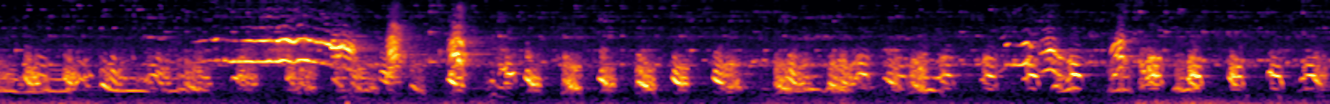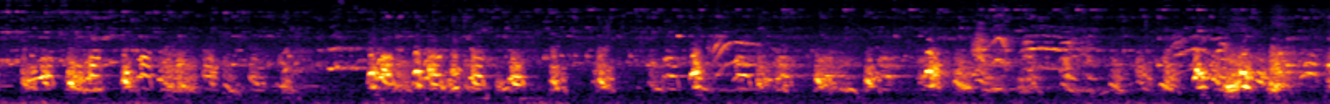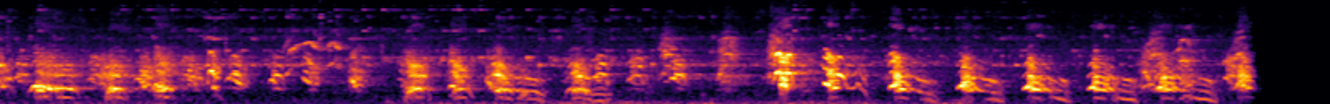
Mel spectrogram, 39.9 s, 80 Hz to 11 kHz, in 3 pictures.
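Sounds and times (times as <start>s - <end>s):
dogs barking: 0.0s - 39.2s.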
